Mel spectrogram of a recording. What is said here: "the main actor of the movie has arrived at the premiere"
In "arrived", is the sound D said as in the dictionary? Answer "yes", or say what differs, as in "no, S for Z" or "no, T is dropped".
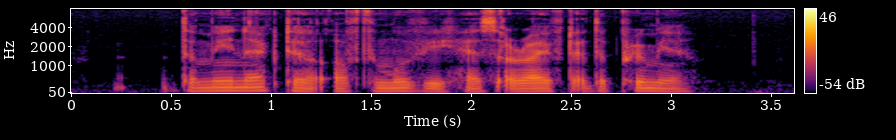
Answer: yes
